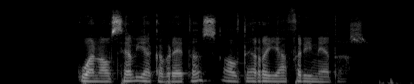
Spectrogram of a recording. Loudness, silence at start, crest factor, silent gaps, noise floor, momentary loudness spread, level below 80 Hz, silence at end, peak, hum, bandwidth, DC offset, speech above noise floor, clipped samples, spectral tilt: -33 LUFS; 0.8 s; 26 dB; none; under -90 dBFS; 17 LU; -66 dBFS; 0.2 s; -10 dBFS; none; 14.5 kHz; under 0.1%; over 55 dB; under 0.1%; -2.5 dB/octave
